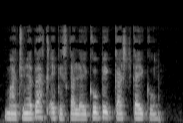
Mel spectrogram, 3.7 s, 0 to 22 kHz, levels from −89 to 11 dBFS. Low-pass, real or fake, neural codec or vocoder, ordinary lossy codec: 9.9 kHz; real; none; MP3, 96 kbps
